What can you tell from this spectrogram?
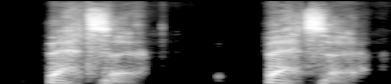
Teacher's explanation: British tend to say better with a hard T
